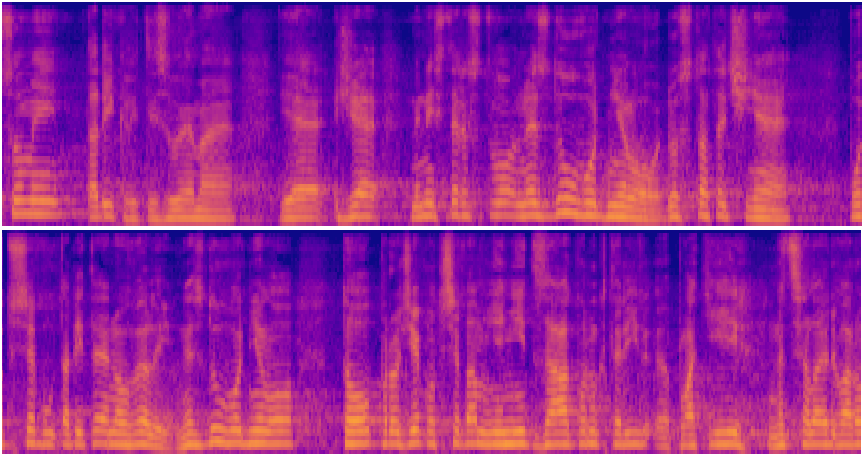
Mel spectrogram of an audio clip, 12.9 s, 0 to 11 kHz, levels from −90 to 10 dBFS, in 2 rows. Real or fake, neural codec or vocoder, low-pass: fake; codec, 16 kHz in and 24 kHz out, 2.2 kbps, FireRedTTS-2 codec; 9.9 kHz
